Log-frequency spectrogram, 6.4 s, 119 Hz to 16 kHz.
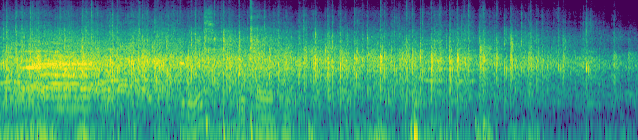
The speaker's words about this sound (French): Allez, dans 3 secondes, on va lancer l'applaudimètre. 3, 2, 1, du bruit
